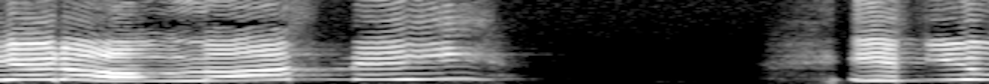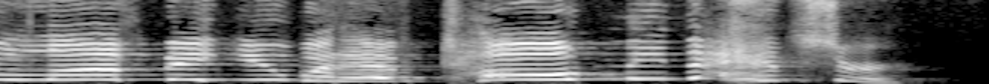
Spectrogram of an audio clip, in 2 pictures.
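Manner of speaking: mock whiny sobbing, very high, loud wailing. Retelling the story, voice Samson's wife complaining to Samson in a crying voice. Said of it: "in a crying voice".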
